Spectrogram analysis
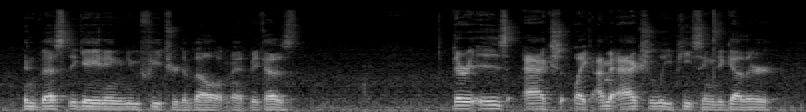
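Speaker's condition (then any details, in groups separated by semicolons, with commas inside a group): No condition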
